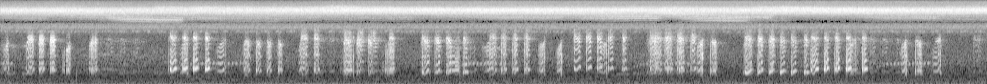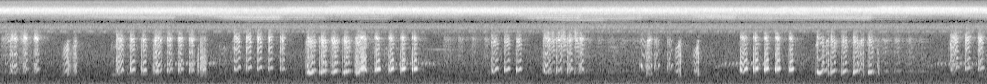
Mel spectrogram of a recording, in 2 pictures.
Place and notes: Frogs chirping, Insects called, Small ecological pool, Birds singing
